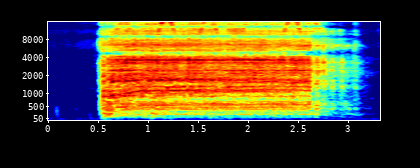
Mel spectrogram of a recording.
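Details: 1940s GMC 270 engine, first crank in 20+ years after rust and water damage cleanup, starter swapped and connection cleaned: strong steady two-second starter whir spinning the engine evenly, no grinding; healthy cranking.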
